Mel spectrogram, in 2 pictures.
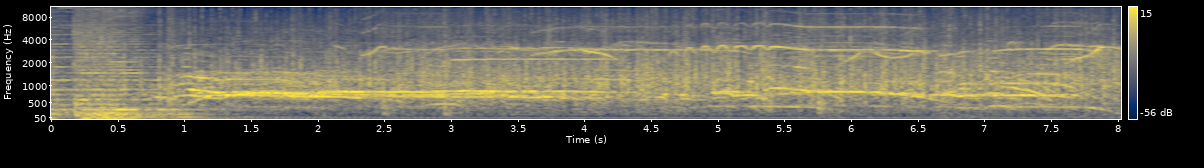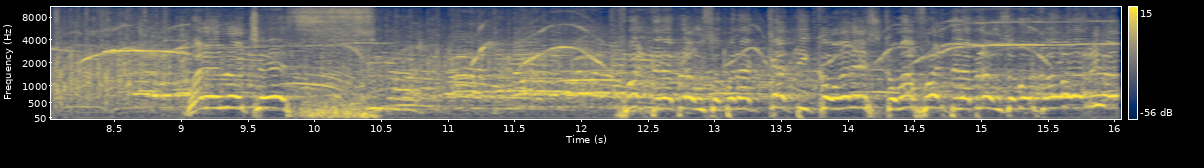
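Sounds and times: music: 0:00.0 - 0:01.1
audience applauding: 0:00.3 - 0:16.0
cheering voices: 0:00.6 - 0:16.0.

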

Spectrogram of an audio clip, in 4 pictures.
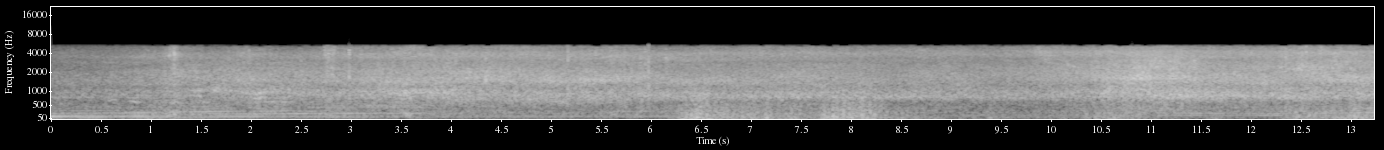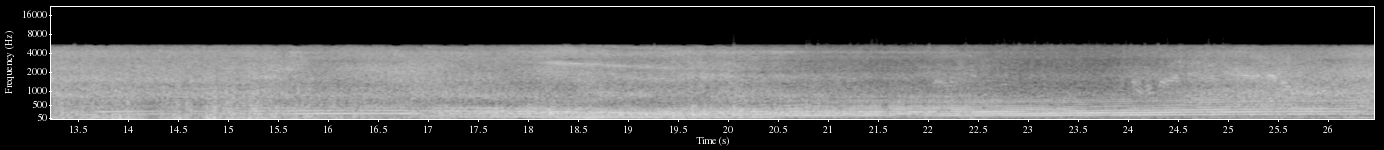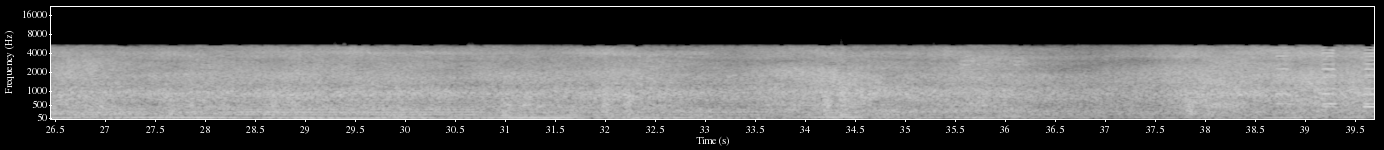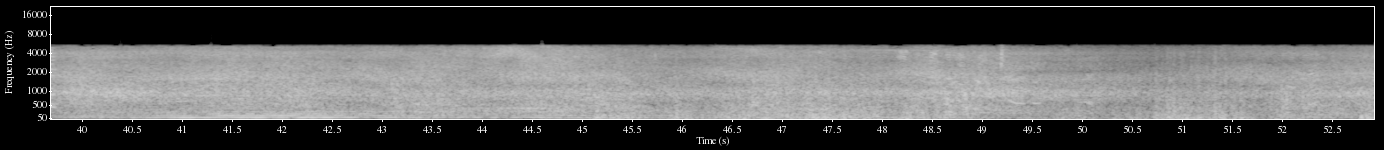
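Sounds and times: cars and motorbikes driving past: 0:00.0 - 0:52.9
road noise: 0:00.0 - 0:52.9.

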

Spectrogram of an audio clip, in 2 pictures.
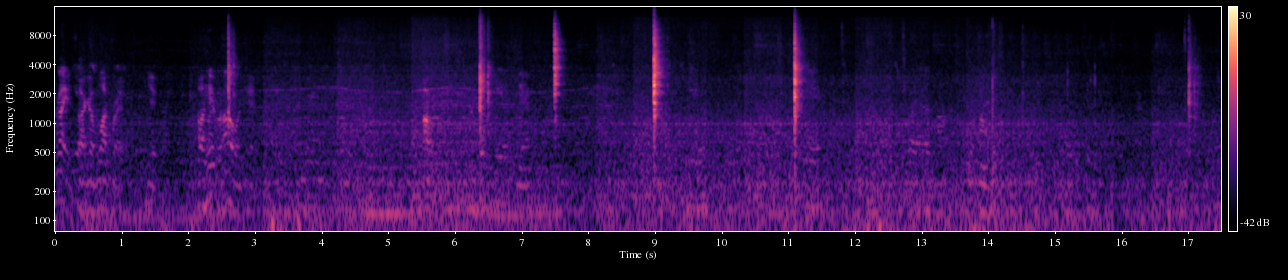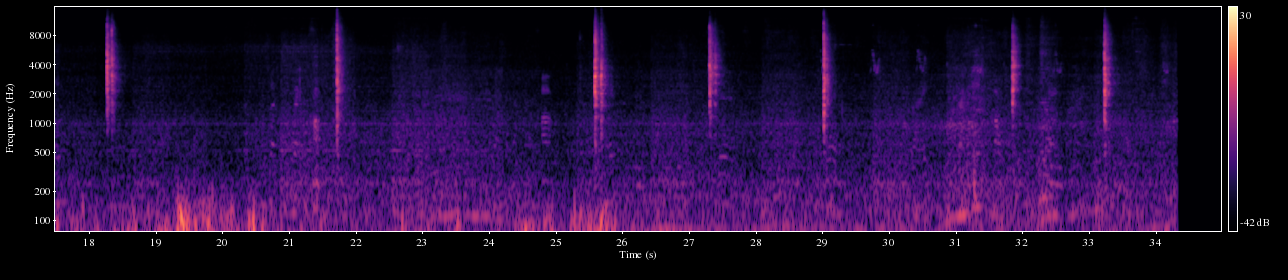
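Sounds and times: wooden sticks clacking together: 0:06.3 - 0:06.6, 0:07.4 - 0:07.7, 0:11.0 - 0:11.4, 0:18.2 - 0:18.6, 0:25.5 - 0:25.9, 0:27.2 - 0:27.6, 0:29.0 - 0:29.3, 0:31.3 - 0:32.4, 0:33.2 - 0:33.5.

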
